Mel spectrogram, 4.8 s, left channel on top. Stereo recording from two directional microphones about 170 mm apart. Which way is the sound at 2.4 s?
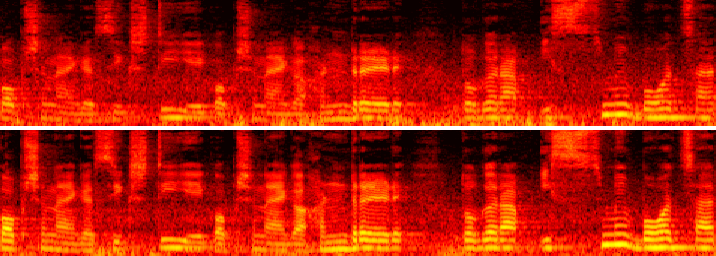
20° right (ahead or behind).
